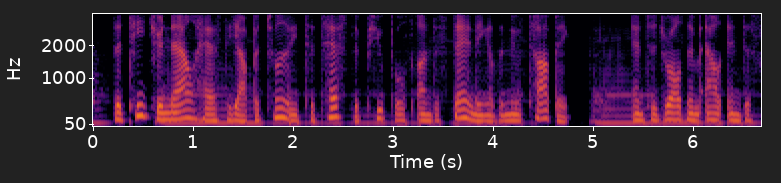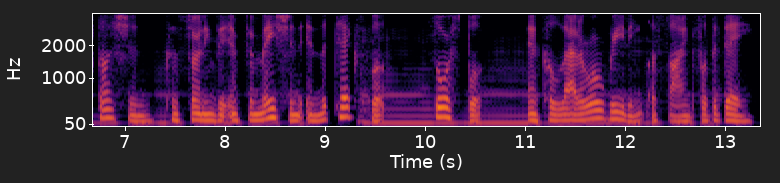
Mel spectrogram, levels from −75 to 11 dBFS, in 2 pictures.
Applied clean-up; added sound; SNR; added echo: neural mask model RNNoise.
